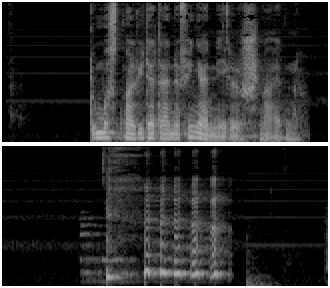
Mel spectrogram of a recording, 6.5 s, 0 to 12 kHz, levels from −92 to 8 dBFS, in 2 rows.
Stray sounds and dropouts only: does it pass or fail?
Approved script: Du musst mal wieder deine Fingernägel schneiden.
fail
